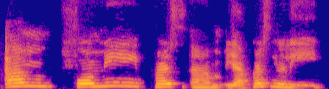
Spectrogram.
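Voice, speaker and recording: A young woman speaking as a missionary being interviewed, giving reflective answers in an earnest, halting way as she thinks aloud. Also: sits high, animated, mellow. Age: young adult.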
